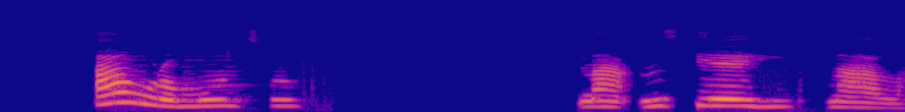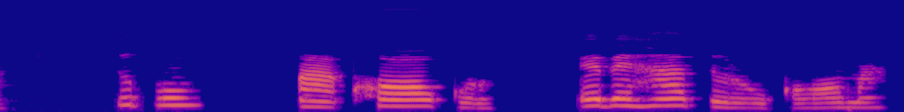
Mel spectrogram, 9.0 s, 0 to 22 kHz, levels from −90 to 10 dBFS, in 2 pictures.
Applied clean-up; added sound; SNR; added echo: neural mask model DeepFilterNet 3.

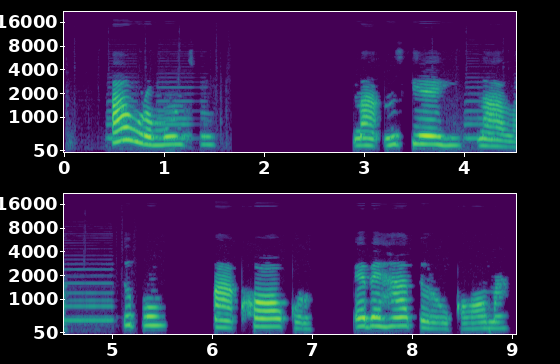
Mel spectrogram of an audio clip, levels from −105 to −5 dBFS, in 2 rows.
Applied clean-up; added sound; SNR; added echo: neural mask model RNNoise.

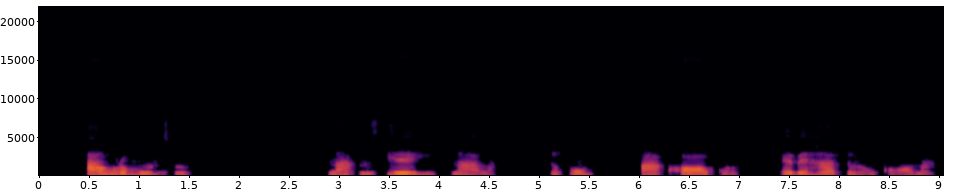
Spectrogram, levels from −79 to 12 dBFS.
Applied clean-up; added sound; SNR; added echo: none; none; none; none.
